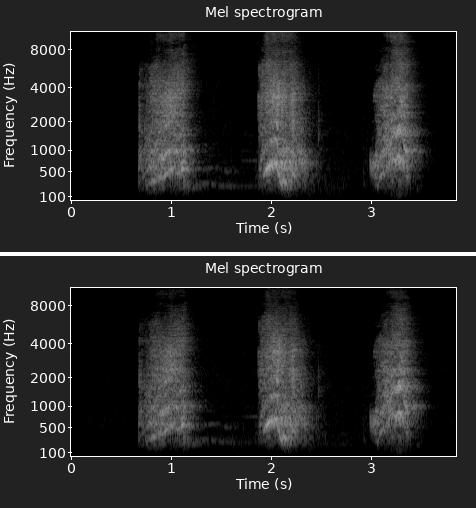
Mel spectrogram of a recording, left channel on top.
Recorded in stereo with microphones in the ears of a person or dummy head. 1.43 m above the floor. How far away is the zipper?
About 0.6 m.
